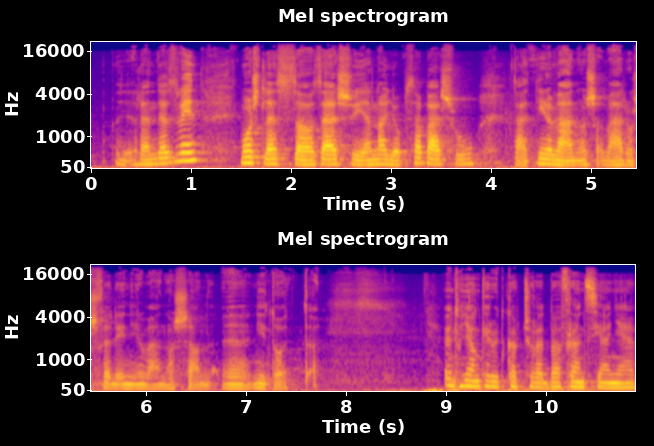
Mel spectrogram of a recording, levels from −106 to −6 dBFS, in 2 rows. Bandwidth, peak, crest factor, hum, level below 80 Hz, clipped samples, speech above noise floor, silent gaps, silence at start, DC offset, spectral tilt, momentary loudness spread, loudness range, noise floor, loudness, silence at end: over 20 kHz; 0 dBFS; 18 dB; none; -44 dBFS; under 0.1%; 23 dB; none; 0.05 s; under 0.1%; -5 dB/octave; 15 LU; 9 LU; -42 dBFS; -19 LUFS; 0 s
